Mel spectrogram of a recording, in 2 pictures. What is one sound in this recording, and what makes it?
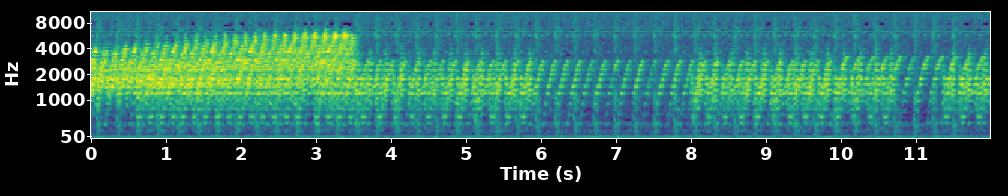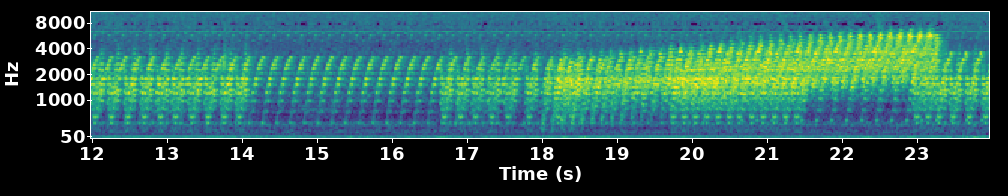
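Electronic arcade game sound effects chirp and warble rapidly and steadily.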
